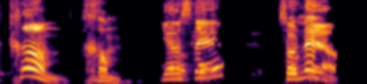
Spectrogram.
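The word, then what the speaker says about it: חם: Don't use the Abraham, because Ham in Hebrew is come.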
